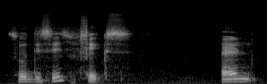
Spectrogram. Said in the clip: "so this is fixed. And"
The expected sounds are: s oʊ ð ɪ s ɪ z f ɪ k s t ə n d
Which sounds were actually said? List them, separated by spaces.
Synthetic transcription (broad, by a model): s oʊ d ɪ s ɪ z f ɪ k s ə n d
